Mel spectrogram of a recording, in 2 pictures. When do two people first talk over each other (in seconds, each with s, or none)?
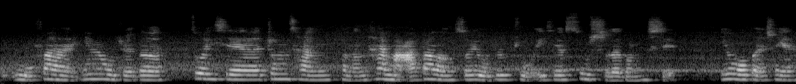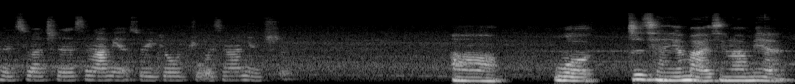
none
